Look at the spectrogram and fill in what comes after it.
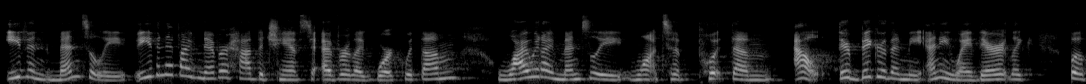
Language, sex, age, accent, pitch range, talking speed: English, female, 10-29, American, 210-270 Hz, 175 wpm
